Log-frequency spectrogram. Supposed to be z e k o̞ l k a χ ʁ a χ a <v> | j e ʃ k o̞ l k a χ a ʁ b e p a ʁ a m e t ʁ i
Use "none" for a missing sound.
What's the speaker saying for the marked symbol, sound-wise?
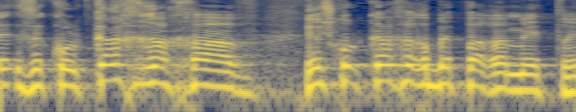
v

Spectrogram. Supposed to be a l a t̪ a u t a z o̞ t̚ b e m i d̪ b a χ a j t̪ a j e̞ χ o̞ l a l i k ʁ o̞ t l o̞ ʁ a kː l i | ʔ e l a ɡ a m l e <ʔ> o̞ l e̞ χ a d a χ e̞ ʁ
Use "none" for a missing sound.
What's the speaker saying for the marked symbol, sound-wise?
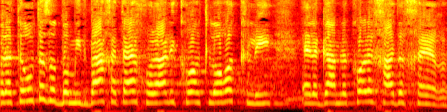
k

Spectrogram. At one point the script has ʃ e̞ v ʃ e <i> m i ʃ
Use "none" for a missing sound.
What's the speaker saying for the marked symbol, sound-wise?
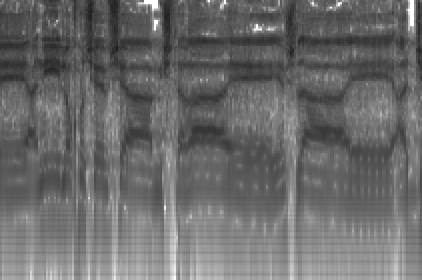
a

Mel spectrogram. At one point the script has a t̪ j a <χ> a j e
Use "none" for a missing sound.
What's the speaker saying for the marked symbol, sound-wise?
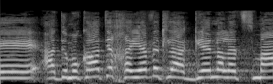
χ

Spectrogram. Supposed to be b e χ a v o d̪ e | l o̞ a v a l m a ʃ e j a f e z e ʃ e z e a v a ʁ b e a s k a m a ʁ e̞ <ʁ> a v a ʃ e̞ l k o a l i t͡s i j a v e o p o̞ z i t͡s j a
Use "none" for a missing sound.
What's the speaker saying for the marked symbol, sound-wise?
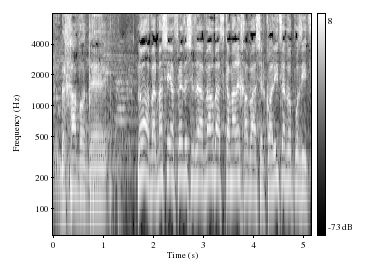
χ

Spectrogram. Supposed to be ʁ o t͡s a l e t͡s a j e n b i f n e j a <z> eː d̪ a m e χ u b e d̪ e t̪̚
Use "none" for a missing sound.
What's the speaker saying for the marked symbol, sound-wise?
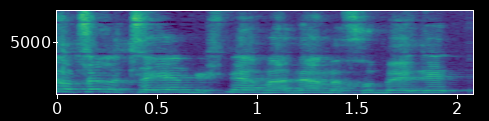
v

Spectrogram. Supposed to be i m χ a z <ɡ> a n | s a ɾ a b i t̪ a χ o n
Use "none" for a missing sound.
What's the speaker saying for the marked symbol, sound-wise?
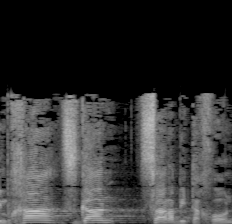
ɡ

